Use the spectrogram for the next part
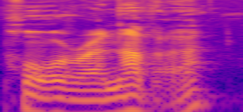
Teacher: if I then follow it with another vowel, that R will reintroduce itself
